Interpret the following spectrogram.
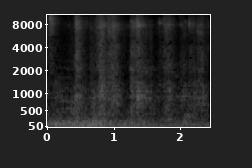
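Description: Plastic mailer bag and clothing rustling and crinkling as garments are pulled out and handled, in a quick irregular run of short crackles.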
